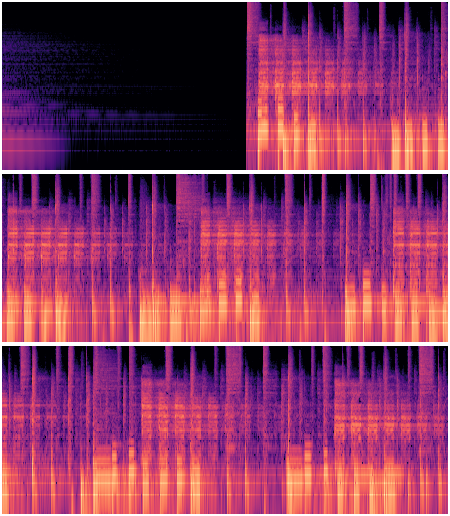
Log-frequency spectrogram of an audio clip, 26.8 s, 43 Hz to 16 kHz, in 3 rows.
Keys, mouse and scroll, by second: 7.0 Delete, 17.5 alt+scroll down 1, 17.8 space, 21.3 alt+shift+click, 24.5 space.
